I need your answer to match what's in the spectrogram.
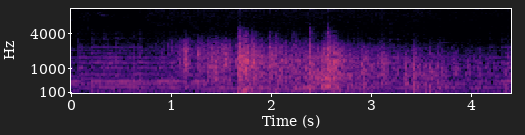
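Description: A thunderstorm rumbles, with a sudden crack of thunder that rolls on over a steady wash of rain. No voices are heard.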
